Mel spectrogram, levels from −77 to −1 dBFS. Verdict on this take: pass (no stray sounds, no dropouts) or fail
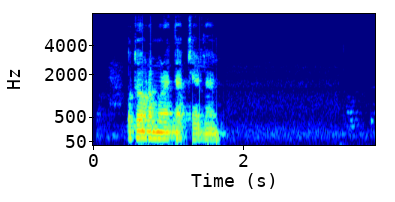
pass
